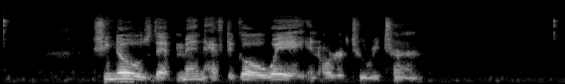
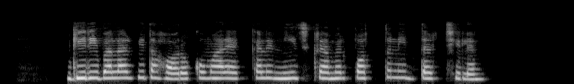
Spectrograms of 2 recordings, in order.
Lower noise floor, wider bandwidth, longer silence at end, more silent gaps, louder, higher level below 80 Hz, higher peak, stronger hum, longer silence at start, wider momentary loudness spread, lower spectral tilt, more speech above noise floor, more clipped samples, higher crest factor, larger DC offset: second, -66 dBFS vs under -90 dBFS; first, 10 kHz vs 7.4 kHz; first, 1.45 s vs 0.9 s; neither; second, -21 LUFS vs -18 LUFS; about the same, -70 dBFS vs -66 dBFS; about the same, -2 dBFS vs -2 dBFS; neither; second, 0.05 s vs 0.65 s; first, 18 LU vs 10 LU; about the same, -3.5 dB/octave vs -4.5 dB/octave; second, 46 dB vs over 73 dB; neither; about the same, 20 dB vs 16 dB; neither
